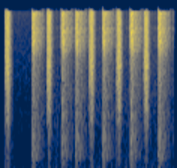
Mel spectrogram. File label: drums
